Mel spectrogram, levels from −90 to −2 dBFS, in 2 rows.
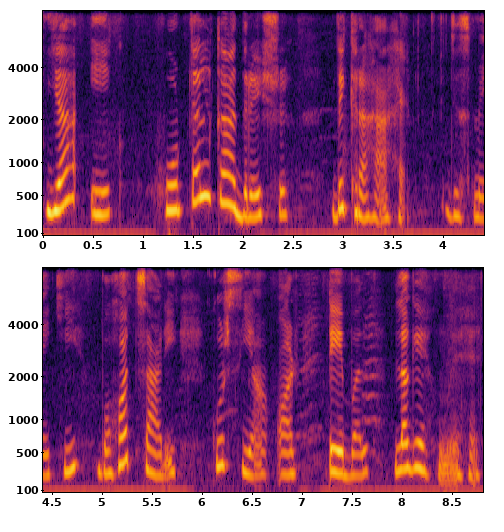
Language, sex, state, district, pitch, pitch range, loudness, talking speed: Hindi, female, Jharkhand, Palamu, 275 Hz, 245-320 Hz, -21 LUFS, 120 wpm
